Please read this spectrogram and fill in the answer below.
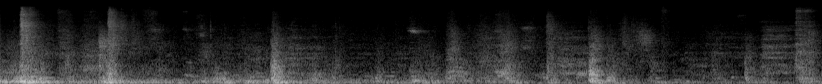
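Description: A coffin being carried in and handled: a series of irregular knocks and thumps, the loudest near the start and about a second in, with softer bumps following every second or two.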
